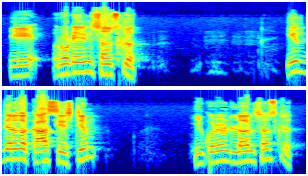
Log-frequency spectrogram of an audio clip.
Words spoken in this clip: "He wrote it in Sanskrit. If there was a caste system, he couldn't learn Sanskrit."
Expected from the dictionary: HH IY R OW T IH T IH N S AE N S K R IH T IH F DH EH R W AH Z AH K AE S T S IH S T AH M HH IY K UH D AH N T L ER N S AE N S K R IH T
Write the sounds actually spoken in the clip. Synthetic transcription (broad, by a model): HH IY R OW T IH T IH N S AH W S K R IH T IH F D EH R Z AH K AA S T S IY S T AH M HH IY K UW D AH N T L ER N S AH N S K R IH T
